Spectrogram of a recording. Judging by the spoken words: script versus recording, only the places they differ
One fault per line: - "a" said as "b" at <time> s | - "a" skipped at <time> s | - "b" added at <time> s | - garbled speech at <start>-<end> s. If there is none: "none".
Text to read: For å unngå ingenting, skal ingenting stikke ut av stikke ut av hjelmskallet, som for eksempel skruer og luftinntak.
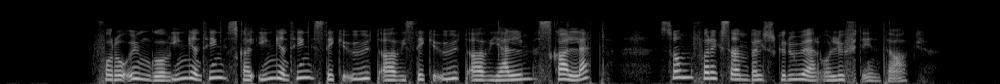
none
